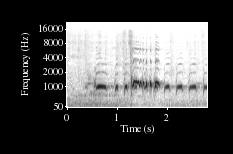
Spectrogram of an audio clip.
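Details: Local zebra dove singing vigorously to entice other doves to answer. A loud phrase of fast, stuttering coo notes is followed by a steady string of short, evenly spaced coos about three per second.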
